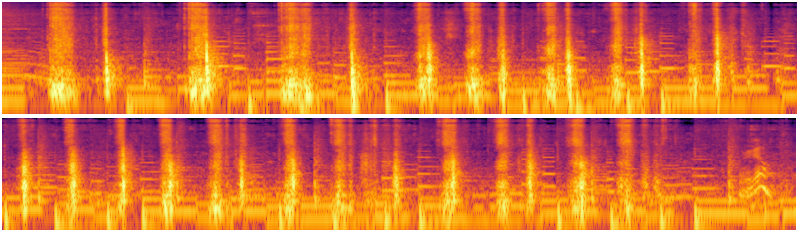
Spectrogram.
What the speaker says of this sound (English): We're gonna lay it down like this and just chop it off.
